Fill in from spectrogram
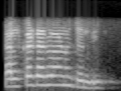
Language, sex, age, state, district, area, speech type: Odia, female, 60+, Odisha, Jharsuguda, rural, conversation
